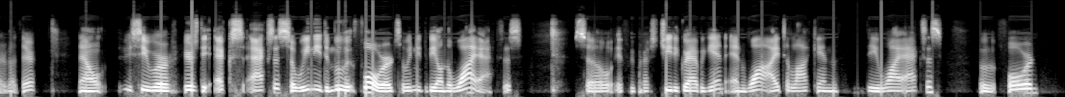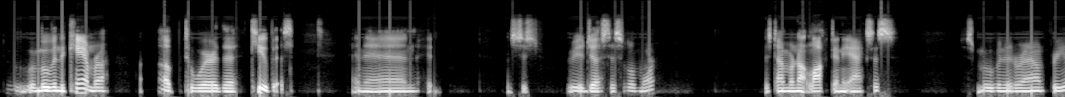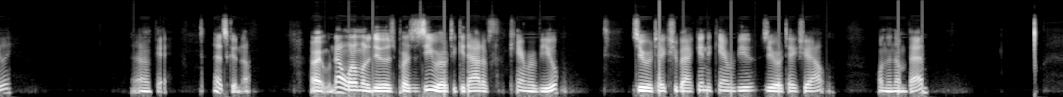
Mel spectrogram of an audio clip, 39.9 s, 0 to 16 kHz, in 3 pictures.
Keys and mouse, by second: 1.7-3.6 drag, 10.3 g, 18.2-21.1 drag, 21.9 g, 30.5-33.1 drag, 34.5 KP_0, 35.7-37.6 middle drag, 37.4 KP_0, 38.6 KP_0.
